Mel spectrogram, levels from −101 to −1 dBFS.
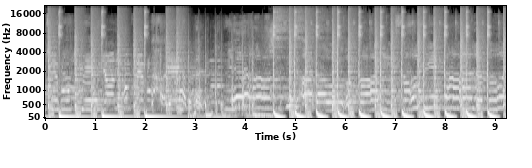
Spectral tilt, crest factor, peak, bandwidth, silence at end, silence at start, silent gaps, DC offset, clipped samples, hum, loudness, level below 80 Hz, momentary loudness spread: -4 dB/octave; 10 dB; 0 dBFS; over 20 kHz; 0 s; 0 s; none; under 0.1%; 0.6%; none; -10 LUFS; -14 dBFS; 5 LU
